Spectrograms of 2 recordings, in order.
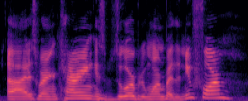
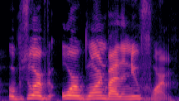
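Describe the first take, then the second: First: Said in the usual way. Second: Or stressed and louder in correction; correcting yourself by hitting or. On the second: Real, not acted.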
